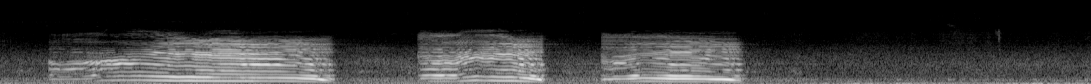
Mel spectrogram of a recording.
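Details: Wild red deer stag roaring during the 2023 rut, about 200 metres away with a herd of hinds, heard on a hunt: three long, deep, harmonic roars, the first falling in pitch over about three seconds, then two shorter bellows, amid faint background hiss.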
